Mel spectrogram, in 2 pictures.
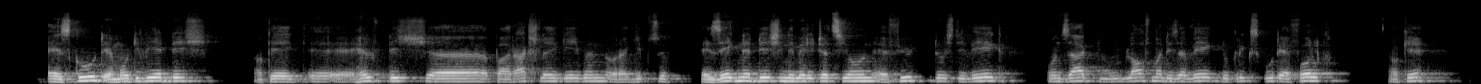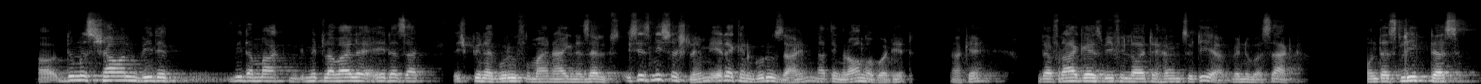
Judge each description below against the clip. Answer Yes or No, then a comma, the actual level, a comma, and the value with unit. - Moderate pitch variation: Yes, average, 3.1 semitones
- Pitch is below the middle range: No, medium, 150 Hz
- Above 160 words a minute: Yes, average, 185 wpm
